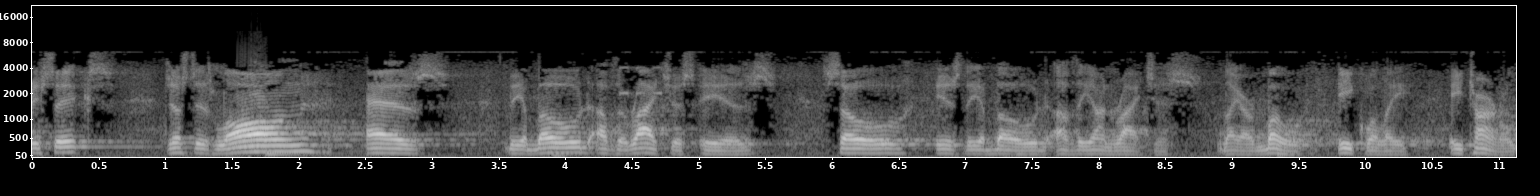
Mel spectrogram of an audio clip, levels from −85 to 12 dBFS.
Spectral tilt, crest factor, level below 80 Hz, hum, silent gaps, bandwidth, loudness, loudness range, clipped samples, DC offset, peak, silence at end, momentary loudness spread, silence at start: -4 dB/octave; 18 dB; -50 dBFS; none; none; 6.6 kHz; -18 LUFS; 6 LU; under 0.1%; 0.2%; 0 dBFS; 0 s; 15 LU; 0 s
